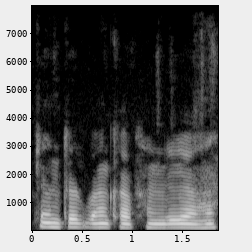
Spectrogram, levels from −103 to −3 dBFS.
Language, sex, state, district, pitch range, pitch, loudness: Hindi, male, Uttar Pradesh, Deoria, 130-140 Hz, 130 Hz, -25 LUFS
